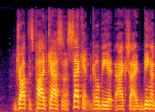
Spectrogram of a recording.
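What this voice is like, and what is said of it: Usual voice. Nothing is said of it.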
